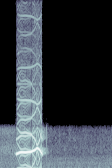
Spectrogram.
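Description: A cat's meow about a third of a second in, about half a second long and loud enough to distort, with a wavering pitch.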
